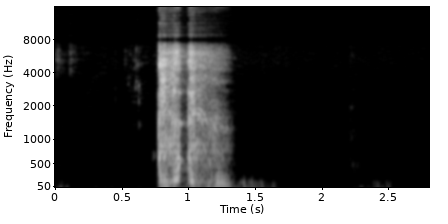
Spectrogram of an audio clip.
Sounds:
Throat clearing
